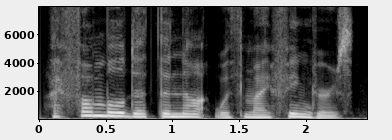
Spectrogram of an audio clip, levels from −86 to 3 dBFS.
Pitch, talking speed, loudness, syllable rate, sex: 190 Hz, 195 wpm, -14 LUFS, 4.6 syllables/s, female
